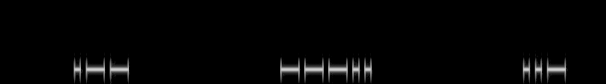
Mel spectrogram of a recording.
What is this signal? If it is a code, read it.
Morse code, heard as a keyed tone, about 20 wpm, spaced as for 5 wpm, 700 Hz. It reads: W8U
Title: 236 Lesson 38e - Letter q - Three Characters 20wpm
